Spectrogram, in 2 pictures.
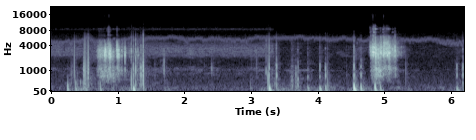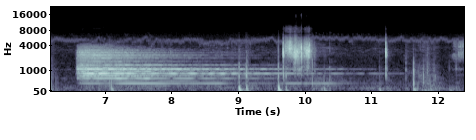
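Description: Interface clicks and chimes sound as menu items are opened.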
